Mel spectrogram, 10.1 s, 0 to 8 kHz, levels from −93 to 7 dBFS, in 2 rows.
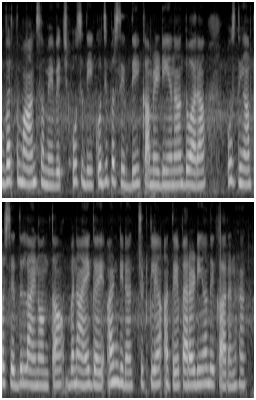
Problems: constant background noise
